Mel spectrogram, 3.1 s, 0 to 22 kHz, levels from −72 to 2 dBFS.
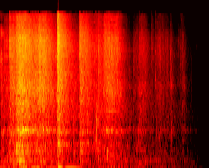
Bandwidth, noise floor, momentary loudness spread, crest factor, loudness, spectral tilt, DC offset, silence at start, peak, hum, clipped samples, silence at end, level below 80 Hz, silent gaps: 17 kHz; -50 dBFS; 23 LU; 22 dB; -16 LUFS; 1 dB/octave; under 0.1%; 0 s; 0 dBFS; none; under 0.1%; 0.55 s; -54 dBFS; none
